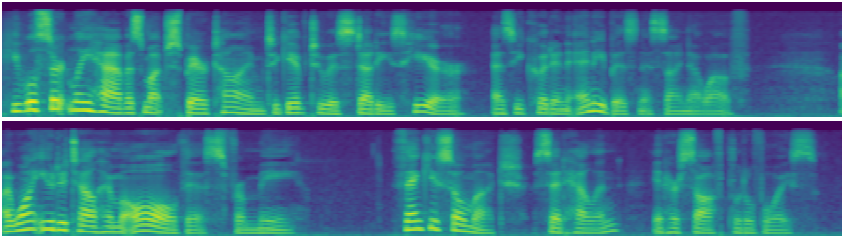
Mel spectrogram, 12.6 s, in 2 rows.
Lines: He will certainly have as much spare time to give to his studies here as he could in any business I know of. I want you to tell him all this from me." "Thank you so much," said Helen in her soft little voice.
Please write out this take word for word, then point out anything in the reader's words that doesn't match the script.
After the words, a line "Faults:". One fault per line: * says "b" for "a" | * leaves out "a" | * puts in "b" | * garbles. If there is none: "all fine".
He will certainly have as much spare time to give to his studies here as he could in any business I know of. I want you to tell him all this from me." "Thank you so much," said Helen in her soft little voice.
Faults:
all fine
